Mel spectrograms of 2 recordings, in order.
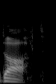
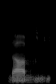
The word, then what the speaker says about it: Daft: No, are that's you, that's the it's the Doft? that's the actual pronunciation. Yeah, Doft.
